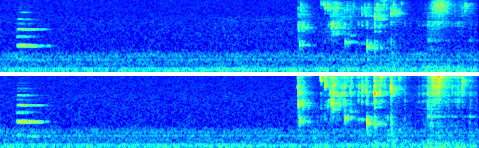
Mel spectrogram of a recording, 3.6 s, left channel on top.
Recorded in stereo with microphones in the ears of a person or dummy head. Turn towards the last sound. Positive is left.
turn(degrees=-50)  # may be behind; listen again after turning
